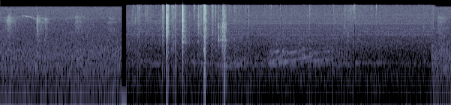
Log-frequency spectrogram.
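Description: Low room tone broken by a quick cluster of about six sharp plastic clicks over roughly a second, from a power cable's plug and the display units being handled.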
